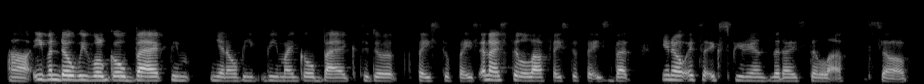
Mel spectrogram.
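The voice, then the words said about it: Slight Czech accent. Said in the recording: “is that a San Francisco accent? ... it's actually from the Czech Republic ... So you still hear the Czech accent, and just a little bit.”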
